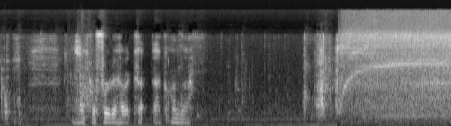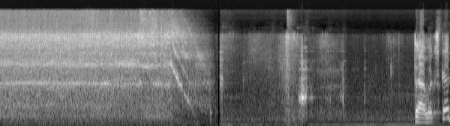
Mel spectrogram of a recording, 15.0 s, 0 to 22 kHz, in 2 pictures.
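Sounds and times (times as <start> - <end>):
miter saw whining: 5.6 - 11.2.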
